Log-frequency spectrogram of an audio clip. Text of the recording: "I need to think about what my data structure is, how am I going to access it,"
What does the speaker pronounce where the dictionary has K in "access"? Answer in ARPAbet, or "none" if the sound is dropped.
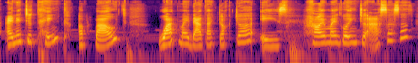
none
